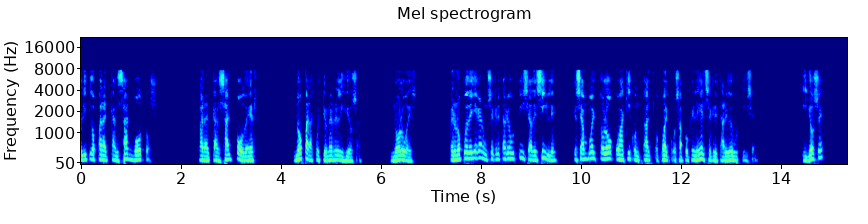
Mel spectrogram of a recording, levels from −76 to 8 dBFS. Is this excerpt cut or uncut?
uncut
